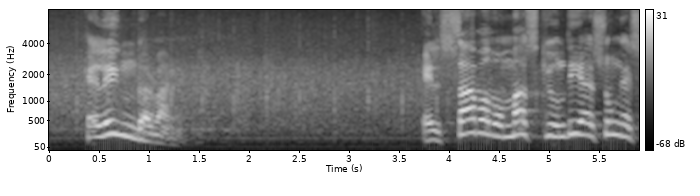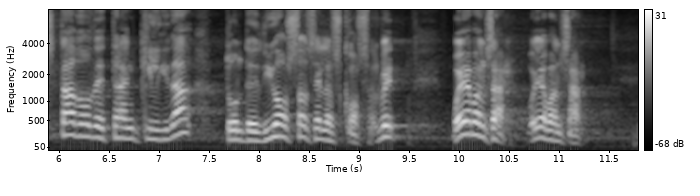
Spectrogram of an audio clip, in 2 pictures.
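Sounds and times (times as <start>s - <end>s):
audience clapping: 0.0s - 5.0s
speech: 0.4s - 1.4s, 3.7s - 11.3s.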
